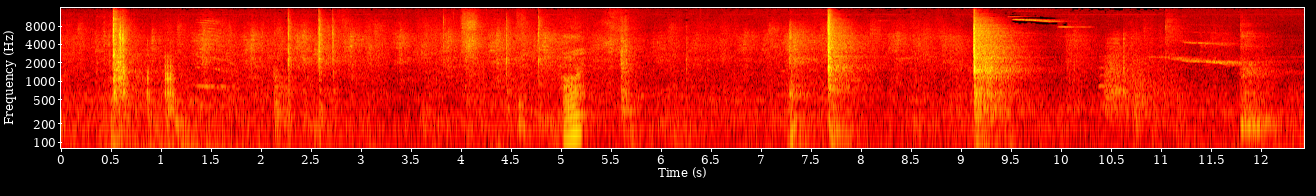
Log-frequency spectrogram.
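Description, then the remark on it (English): A man knocks on the door of a ward: several sharp knocks and thuds at irregular intervals against a quiet background, followed by the clatter of the door and small handling noises as he takes cups into the ward. “father knocks at the door and takes the cups into the ward.”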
